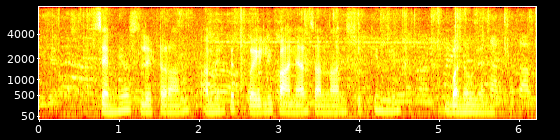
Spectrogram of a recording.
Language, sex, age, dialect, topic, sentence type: Marathi, male, 25-30, Southern Konkan, agriculture, statement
